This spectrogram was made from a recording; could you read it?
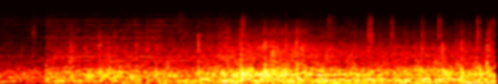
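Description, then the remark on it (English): A tram rumbles steadily, its low mechanical hum and rattling wheels filling the scene, as it emerges from a tunnel into the open air, with faint metallic squeals rising as it slows and pulls up at a stop. “The tram pulls up.”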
